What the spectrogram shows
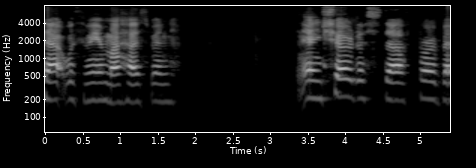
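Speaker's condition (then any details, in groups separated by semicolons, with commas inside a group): ALS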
